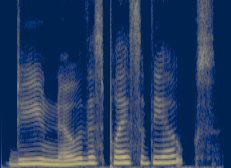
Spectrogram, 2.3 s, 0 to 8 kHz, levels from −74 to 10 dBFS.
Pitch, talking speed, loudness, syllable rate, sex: 240 Hz, 205 wpm, -15 LUFS, 4.5 syllables/s, female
